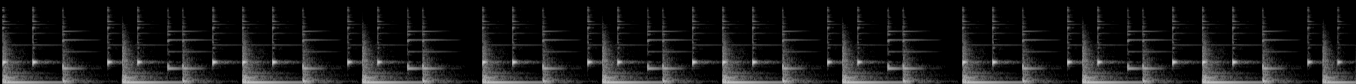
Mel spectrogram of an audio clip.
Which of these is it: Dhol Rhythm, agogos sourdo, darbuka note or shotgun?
agogos sourdo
